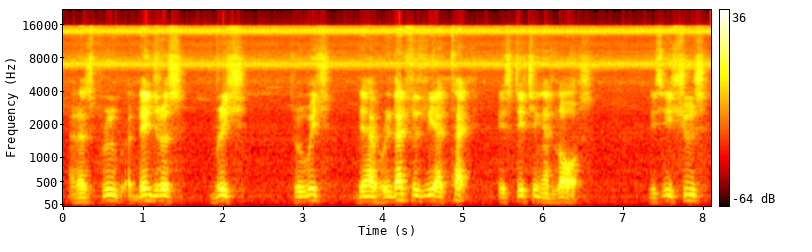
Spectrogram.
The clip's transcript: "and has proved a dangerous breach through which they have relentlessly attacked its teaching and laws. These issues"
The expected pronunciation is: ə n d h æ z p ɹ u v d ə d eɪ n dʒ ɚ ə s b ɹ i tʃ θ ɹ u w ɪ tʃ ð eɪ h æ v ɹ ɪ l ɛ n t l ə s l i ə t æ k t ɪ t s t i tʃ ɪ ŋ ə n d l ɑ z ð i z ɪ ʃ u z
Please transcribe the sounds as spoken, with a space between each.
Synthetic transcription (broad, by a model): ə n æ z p ɹ u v ə d eɪ n dʒ ɚ ə s b ɹ i tʃ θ ɹ u w ɪ tʃ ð eɪ h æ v ɹ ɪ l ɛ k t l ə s l i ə t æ k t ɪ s t i tʃ ɪ ŋ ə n l ɑ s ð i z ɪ ʃ u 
